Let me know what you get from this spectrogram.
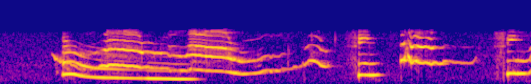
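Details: Chihuahua dressed in a costume, indoors, giving drawn-out whining howls that slide downward, then rise and waver, followed by shorter broken whimpers in quick succession, with no other clear sounds.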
